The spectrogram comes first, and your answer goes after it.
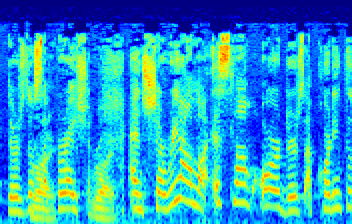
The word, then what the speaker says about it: Sharia: us a little bit about how do you pronounce the shiara law Sharia law Sharia law okay and Sharia law is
